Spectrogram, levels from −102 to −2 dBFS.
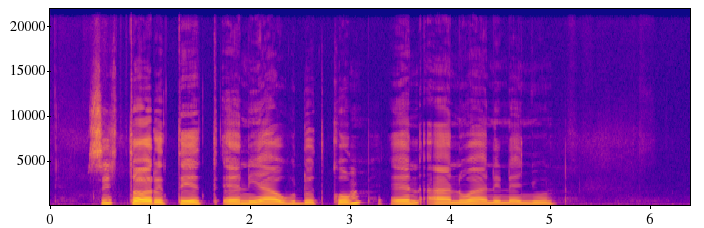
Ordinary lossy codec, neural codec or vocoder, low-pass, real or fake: none; none; none; real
